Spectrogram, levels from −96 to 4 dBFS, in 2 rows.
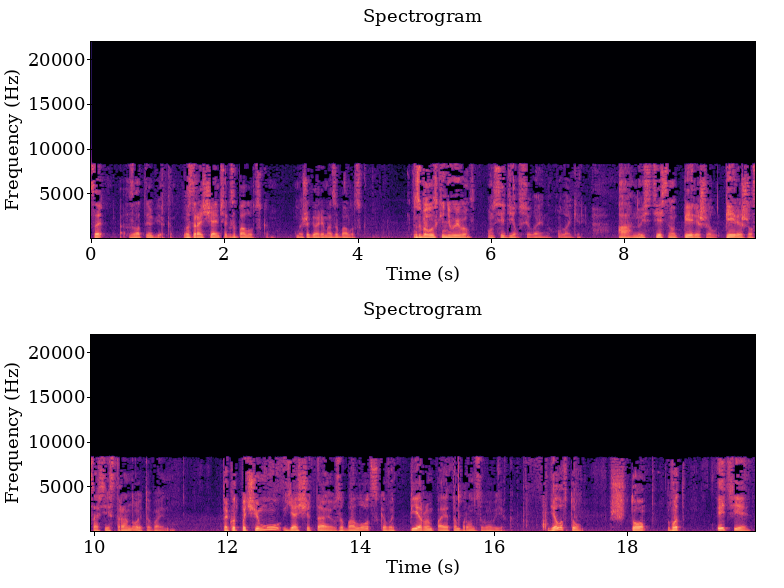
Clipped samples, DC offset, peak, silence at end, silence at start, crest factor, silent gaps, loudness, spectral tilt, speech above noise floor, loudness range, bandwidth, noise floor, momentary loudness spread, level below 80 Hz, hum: under 0.1%; under 0.1%; -4 dBFS; 0.1 s; 0 s; 18 dB; none; -22 LUFS; -5.5 dB/octave; 31 dB; 3 LU; 8.8 kHz; -52 dBFS; 15 LU; -44 dBFS; none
